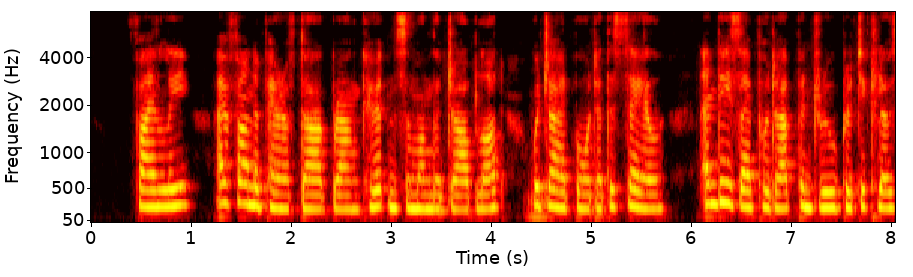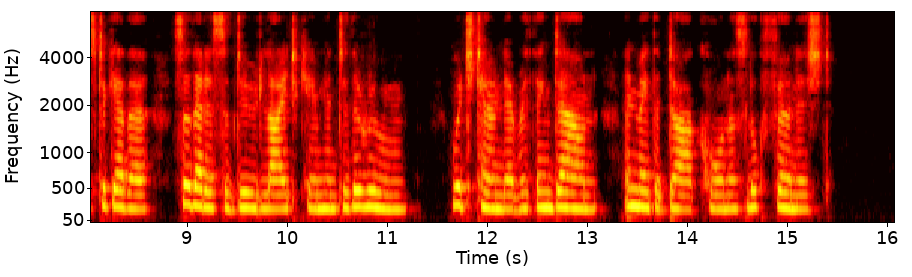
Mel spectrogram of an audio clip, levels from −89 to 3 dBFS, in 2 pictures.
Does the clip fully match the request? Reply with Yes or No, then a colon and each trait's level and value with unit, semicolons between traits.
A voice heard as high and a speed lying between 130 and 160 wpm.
No: high, 220 Hz; average, 185 wpm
